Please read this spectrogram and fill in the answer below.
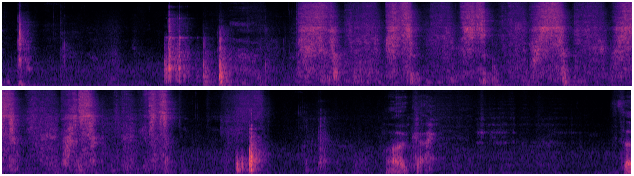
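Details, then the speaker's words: Hand plane, blade set finer, now planing with the grain instead of against it for a better finish. Smooth, even swishing strokes about once a second, no chatter or tearing; clean cut. "okay and I'm actually going against the grain there so let's go with the grain or we can get a better finish"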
